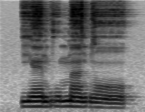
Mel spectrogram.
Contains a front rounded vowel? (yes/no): no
